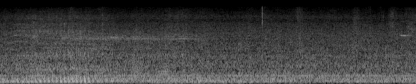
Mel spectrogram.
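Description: Steady outdoor background noise, a low rumble with a hiss over it, swelling slightly in the first second, with a faint thin high tone in the first two seconds.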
